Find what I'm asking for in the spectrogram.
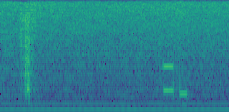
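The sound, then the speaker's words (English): Cell phone keypad tones: two short electronic beeps close together, heard over a steady low hum with no talking. “Hold on. I have to answer a cell phone.”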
